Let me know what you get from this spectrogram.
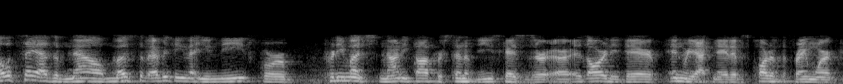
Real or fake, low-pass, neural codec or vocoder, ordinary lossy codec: real; 7.2 kHz; none; AAC, 16 kbps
